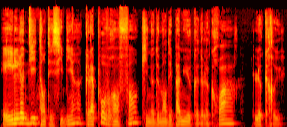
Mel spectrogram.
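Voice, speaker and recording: A man narrating a classic novel as an audiobook. His voice is deep and husky, and his reading is measured and expressive.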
